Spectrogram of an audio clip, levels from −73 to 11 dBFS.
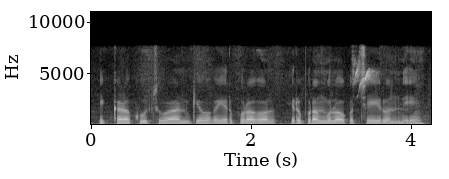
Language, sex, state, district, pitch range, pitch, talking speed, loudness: Telugu, male, Telangana, Hyderabad, 130-140 Hz, 135 Hz, 110 wpm, -16 LUFS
